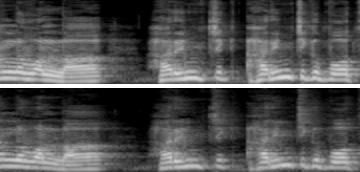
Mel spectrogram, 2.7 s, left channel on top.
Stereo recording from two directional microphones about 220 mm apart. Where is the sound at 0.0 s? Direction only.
45° left (ahead or behind).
